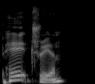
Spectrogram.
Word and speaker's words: Patreon: Now, Patreon, which is spelled P-A-T-R-E-O-N, Patreon, is a service that I came across first over at New Media Expo over in Las Vegas in 2015.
